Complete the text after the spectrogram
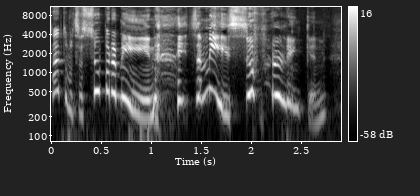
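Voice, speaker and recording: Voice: very high voice, wildly swooping pitch, moderate pace, voice pushed up, full character voice. The streamer voicing a defensive little cartoon boy with exclamatory, comic plumber-style phrasing in a live dub.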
